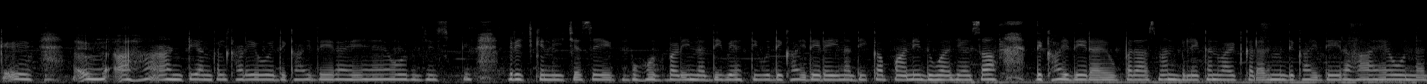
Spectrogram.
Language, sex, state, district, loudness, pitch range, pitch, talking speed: Hindi, female, Bihar, Sitamarhi, -36 LUFS, 210-225 Hz, 220 Hz, 200 wpm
